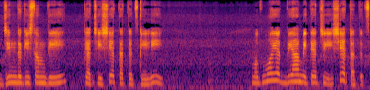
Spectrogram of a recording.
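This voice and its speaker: A woman voicing a weary old village woman who speaks in a slow, soft, tearful recitation. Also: mid-range voice, full character voice.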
